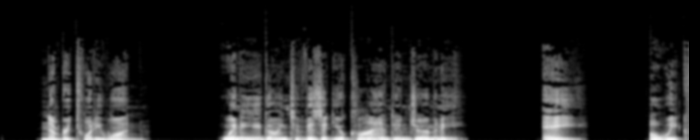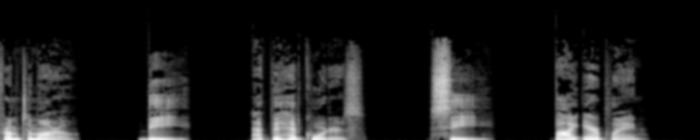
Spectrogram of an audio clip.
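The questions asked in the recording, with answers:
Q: When are you going to visit your client in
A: A: A week from tomorrow.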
